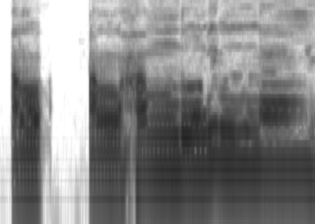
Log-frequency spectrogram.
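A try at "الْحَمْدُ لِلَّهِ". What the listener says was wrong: Jangan jangan ha, ha, tenggorokan tengah. Alha, coba.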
